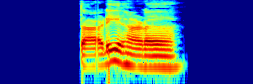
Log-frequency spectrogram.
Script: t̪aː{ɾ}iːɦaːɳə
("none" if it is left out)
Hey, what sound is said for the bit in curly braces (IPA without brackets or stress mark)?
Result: ɽ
